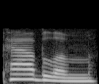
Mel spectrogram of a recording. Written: pablum

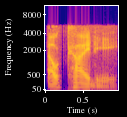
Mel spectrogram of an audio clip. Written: alcaide

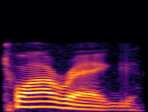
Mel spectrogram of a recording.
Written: Tuareg

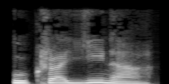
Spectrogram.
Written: ukraina

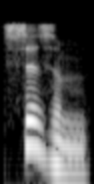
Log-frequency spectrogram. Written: schism

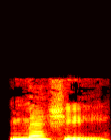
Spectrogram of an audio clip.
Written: meshy

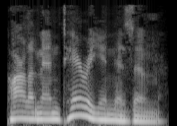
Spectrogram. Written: parliamentarianism

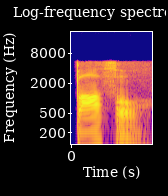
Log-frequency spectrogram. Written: Bothell

